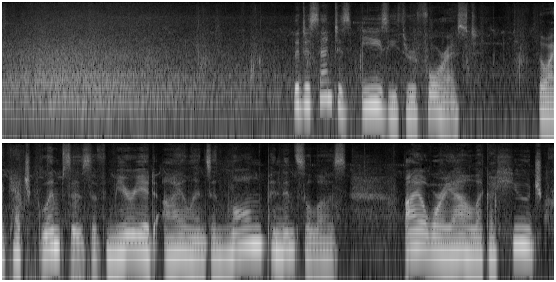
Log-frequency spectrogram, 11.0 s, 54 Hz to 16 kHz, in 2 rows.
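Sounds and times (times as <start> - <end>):
waves washing against rocks on a lakeshore: 0.0 - 2.5
wind rushing across a lakeshore: 0.0 - 2.9
speech: 2.9 - 4.8, 5.4 - 11.0.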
